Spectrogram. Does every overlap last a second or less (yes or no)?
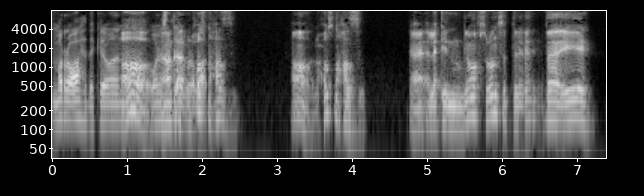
no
